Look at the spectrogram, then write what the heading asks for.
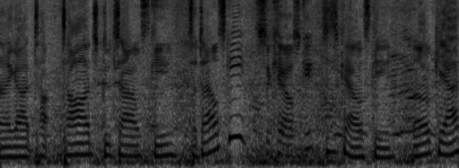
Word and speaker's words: Sutkowski: Sutkowski.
